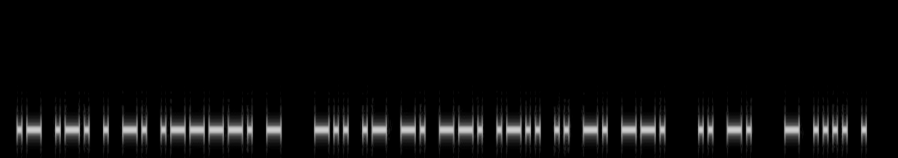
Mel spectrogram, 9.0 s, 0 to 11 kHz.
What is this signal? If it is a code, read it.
Morse code, heard as a keyed tone, about 25 wpm, 600 Hz. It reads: AREN'T DANGLING IN THE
